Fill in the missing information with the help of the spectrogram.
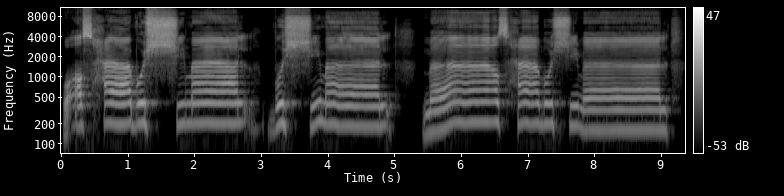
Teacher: صاد کو موٹا ادا کریں گے، ہا کے اوپر کھڑا زبر ہے، ایک امداد میں کھینچیں گے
